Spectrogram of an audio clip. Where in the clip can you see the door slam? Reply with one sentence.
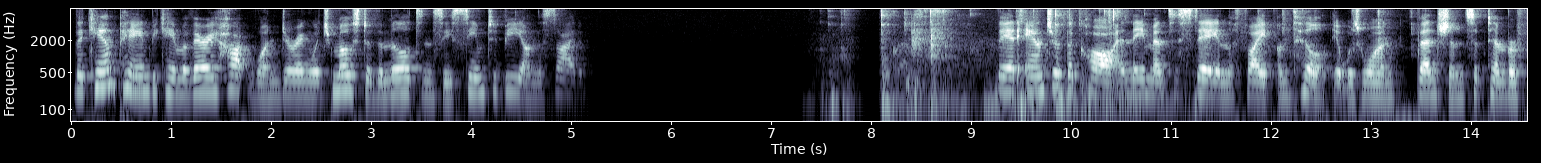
You can hear the door slam from 8.3 to 9.0 s.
